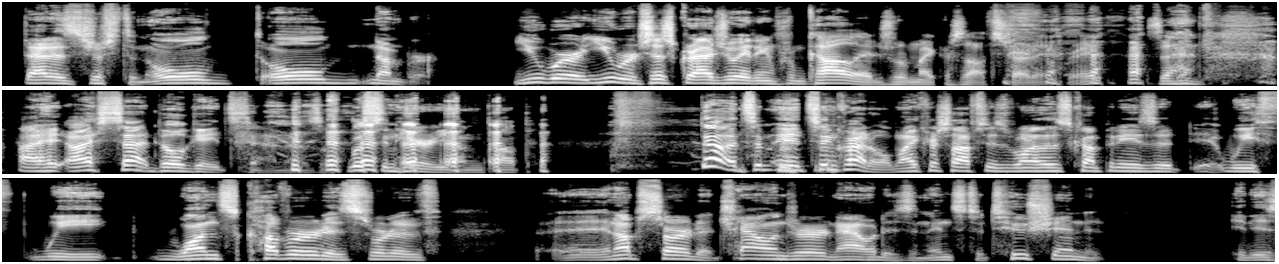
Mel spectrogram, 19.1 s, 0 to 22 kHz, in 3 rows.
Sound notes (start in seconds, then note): 5.0 laughs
